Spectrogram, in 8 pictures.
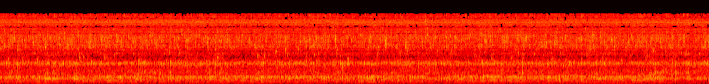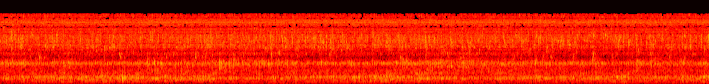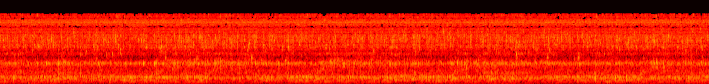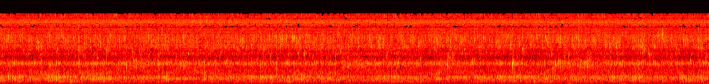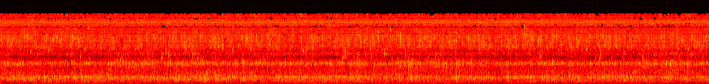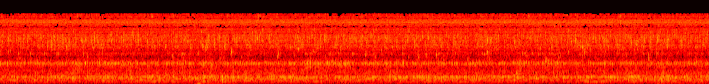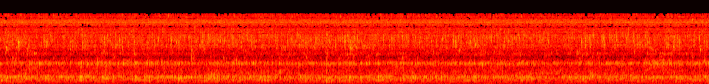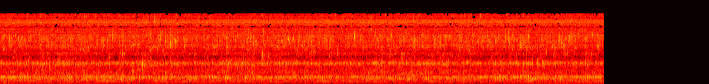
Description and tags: Water running down the sink (medium)
Water pouring down the sink, medium intensity...
medium, bathroom, pouring, water, recording, sink, field-recording, intensity, field, stereo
